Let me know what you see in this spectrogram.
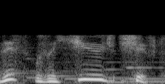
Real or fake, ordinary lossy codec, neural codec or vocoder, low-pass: real; AAC, 16 kbps; none; 7.2 kHz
